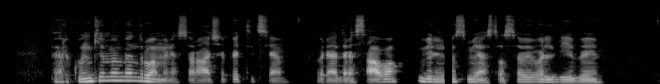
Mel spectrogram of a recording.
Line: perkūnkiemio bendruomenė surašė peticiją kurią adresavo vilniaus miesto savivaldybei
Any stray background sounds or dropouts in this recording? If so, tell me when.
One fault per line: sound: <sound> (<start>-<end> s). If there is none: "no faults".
sound: dropout (4.4-4.5 s)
